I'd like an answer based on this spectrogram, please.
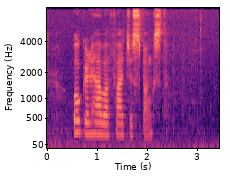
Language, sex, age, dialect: Faroese, female, 15-35, Suðuroy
